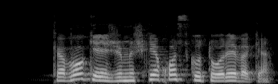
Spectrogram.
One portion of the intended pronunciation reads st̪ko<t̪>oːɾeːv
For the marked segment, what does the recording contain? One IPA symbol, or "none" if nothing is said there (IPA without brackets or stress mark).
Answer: t̪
